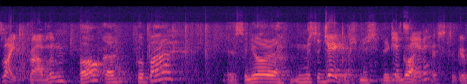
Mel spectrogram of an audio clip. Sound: non-english

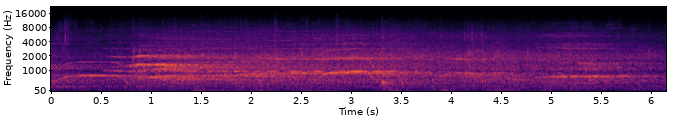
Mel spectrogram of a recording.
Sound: people cheer; audience applauds

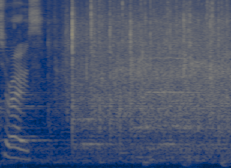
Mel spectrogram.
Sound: applause

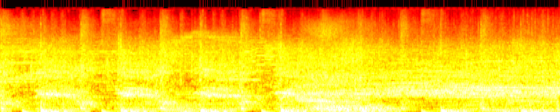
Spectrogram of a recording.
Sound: audience cheering

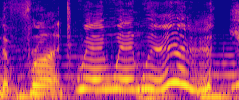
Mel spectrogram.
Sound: imitates crying

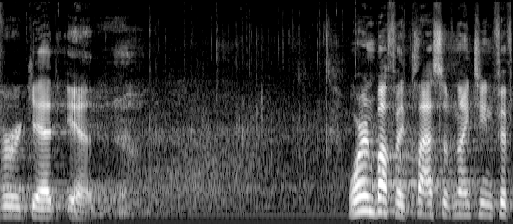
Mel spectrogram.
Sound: applause

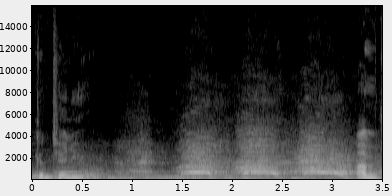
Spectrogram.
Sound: people chanting

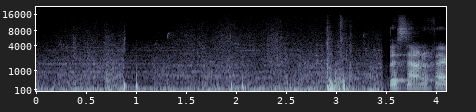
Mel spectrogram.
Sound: footsteps thudding

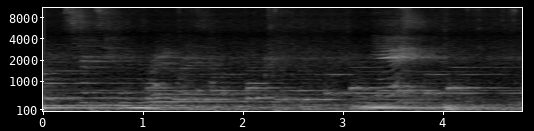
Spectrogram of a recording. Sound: snaps fingers; piano interlude

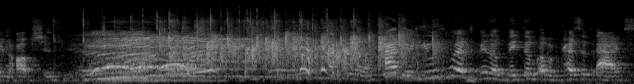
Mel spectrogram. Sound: applause

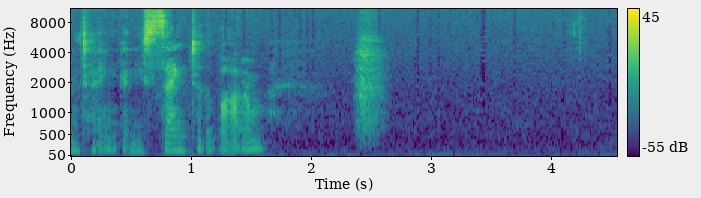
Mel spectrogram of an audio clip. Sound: sighs

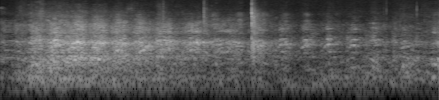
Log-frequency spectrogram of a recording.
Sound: audience laughing

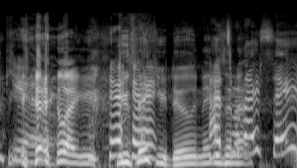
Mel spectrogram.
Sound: laughing

